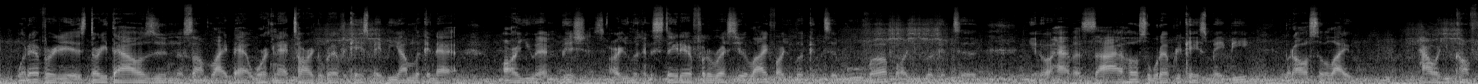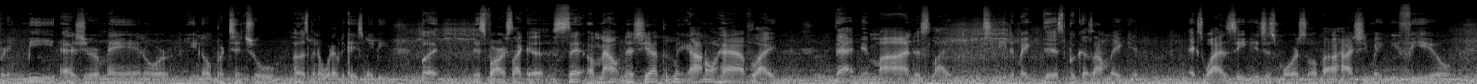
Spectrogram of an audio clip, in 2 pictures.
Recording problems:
echo of what is said; faint; throughout; 590 ms later, 25 dB below the speech
squashed, flat; somewhat
wind noise on the microphone; heavy; 10 dB below the speech
uneven, jittery; strongly; from 1 to 27 s

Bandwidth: 17.5 kHz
